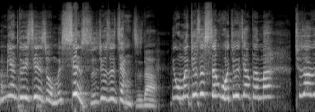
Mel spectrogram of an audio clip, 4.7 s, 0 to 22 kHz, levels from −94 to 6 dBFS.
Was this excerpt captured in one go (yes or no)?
no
